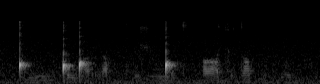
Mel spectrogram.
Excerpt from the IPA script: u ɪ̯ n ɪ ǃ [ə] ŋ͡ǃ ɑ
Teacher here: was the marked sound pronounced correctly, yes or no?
no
